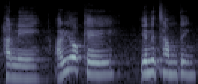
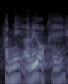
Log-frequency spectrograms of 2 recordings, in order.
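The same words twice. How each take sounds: First: Imitated affectionate husband. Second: Very soft, understated attempt; awkward imitated tenderness. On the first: Elderly husband checking on his wife, imitated tenderness. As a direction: check on her gently, unhurried. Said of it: "masih mesra suami istri". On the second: Stiff husband trying to copy tenderness, awkward and soft. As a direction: ask sweetly but hesitantly, not quite managing it. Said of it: "Meskipun nadanya belum bisa gitu".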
